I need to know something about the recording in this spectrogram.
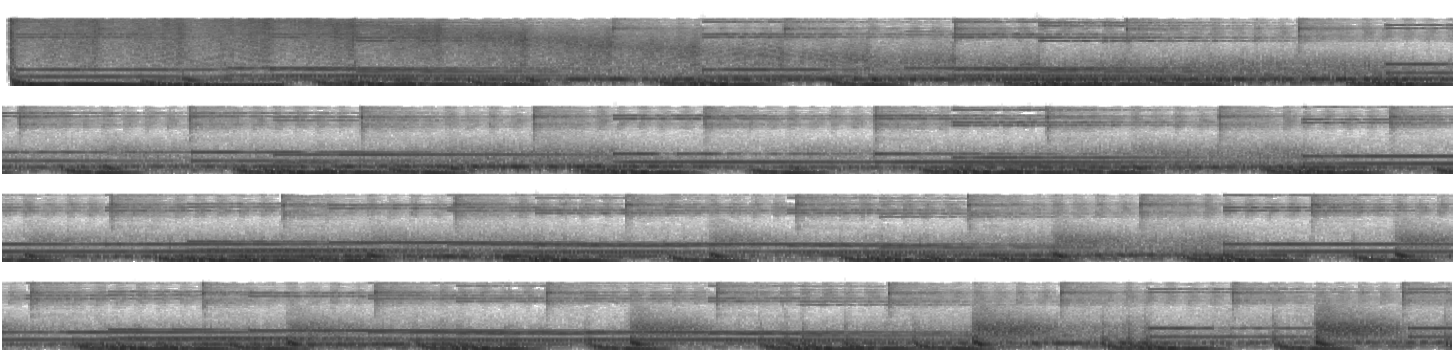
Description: Xmas Silent Night

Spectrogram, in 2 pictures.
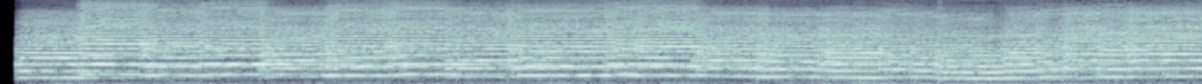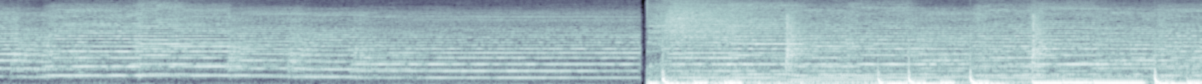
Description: Instrument

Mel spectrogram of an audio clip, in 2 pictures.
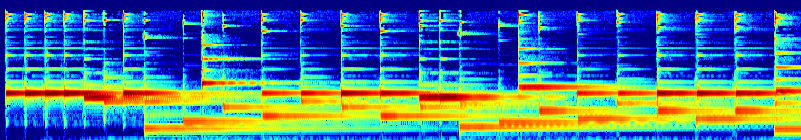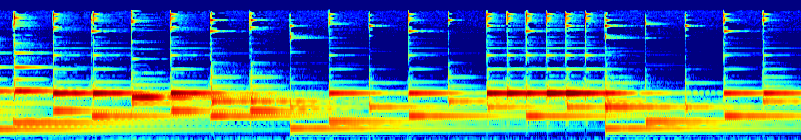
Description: Music Box

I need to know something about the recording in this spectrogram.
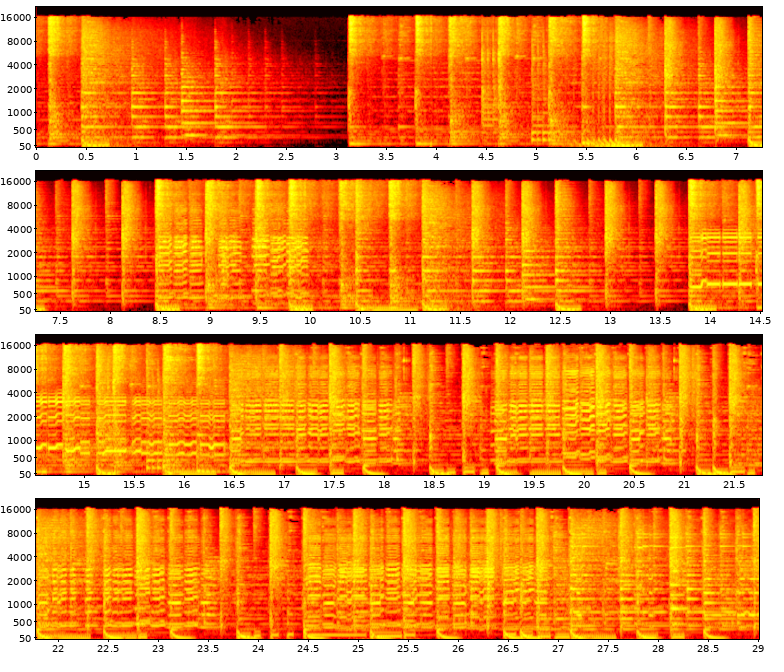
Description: Shqip Ringetone

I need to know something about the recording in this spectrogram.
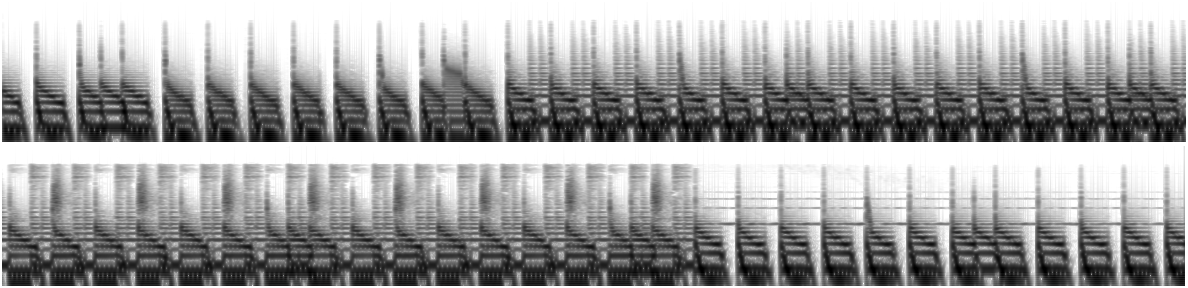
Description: Techno

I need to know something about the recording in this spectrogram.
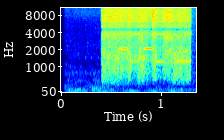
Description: Earrape Death; Fortnite

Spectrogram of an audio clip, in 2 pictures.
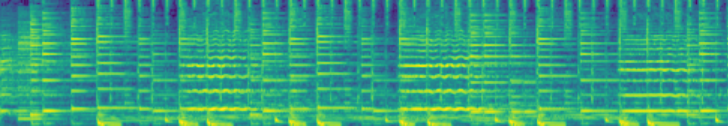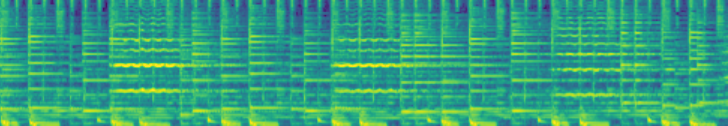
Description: Romantic Valentine

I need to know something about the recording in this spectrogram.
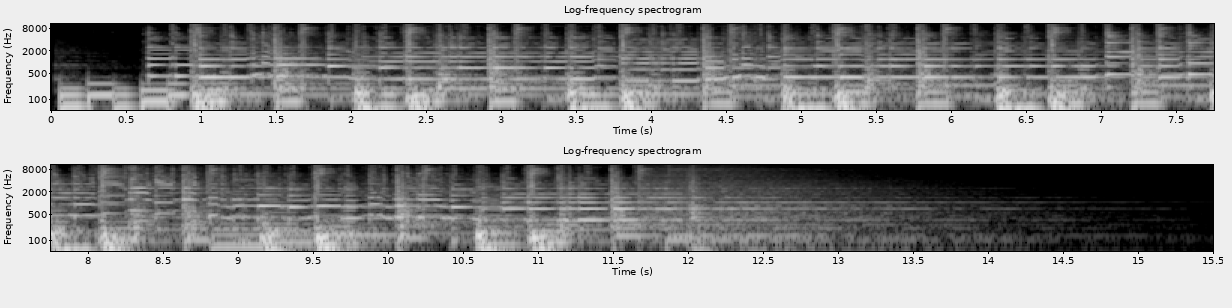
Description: Sweet Guitar

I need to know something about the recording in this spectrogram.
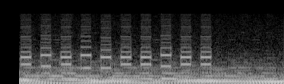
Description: Dark Tones; X6

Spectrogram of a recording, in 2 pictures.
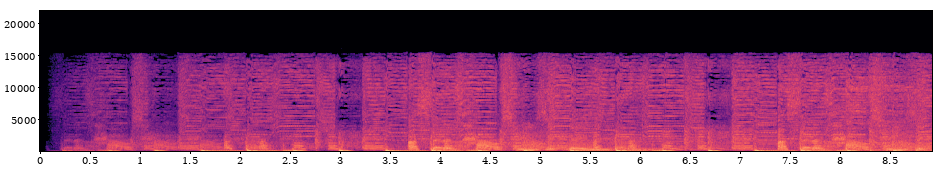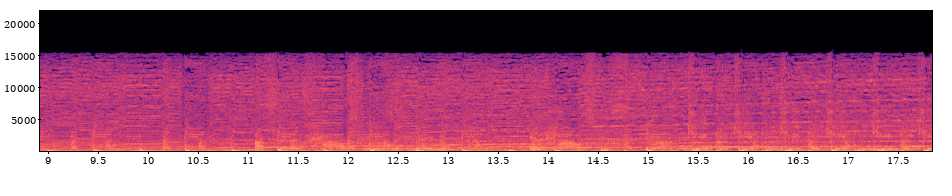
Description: House Music

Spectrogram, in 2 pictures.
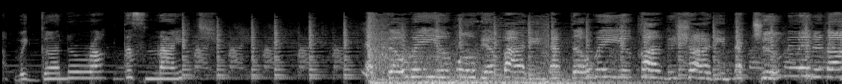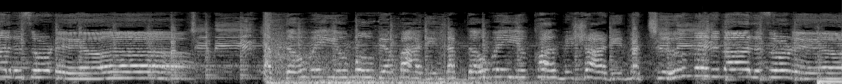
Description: Cool Punjabi Song

